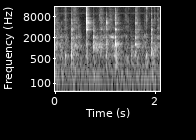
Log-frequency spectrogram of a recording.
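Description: A spoon stirring thick sourdough starter of flour and water in a crock, knocking and scraping against its sides in irregular clicks, about three a second.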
